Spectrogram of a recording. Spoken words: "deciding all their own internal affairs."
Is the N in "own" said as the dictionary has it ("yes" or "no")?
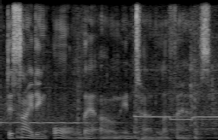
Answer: yes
